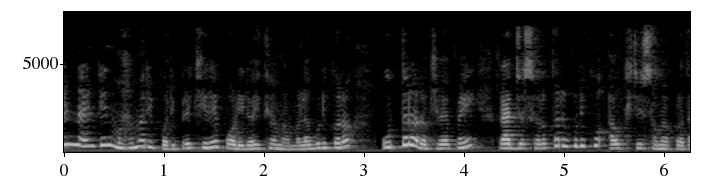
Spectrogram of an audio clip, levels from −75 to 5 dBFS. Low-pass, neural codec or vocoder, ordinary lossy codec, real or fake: 7.2 kHz; none; MP3, 64 kbps; real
